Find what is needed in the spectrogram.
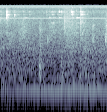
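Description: Small dog tussling with a round fabric dog bed: short scuffling sounds and a few brief whimpering noises, over a steady low hum.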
